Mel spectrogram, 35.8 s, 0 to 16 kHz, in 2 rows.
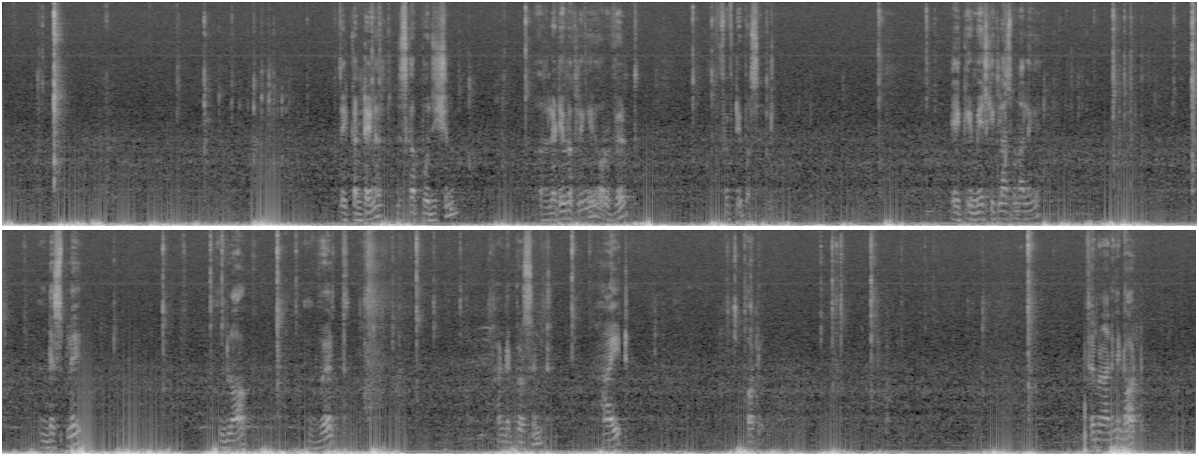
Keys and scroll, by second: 29.2 ctrl+shift+Left, 31.0 ctrl+BackSpace.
